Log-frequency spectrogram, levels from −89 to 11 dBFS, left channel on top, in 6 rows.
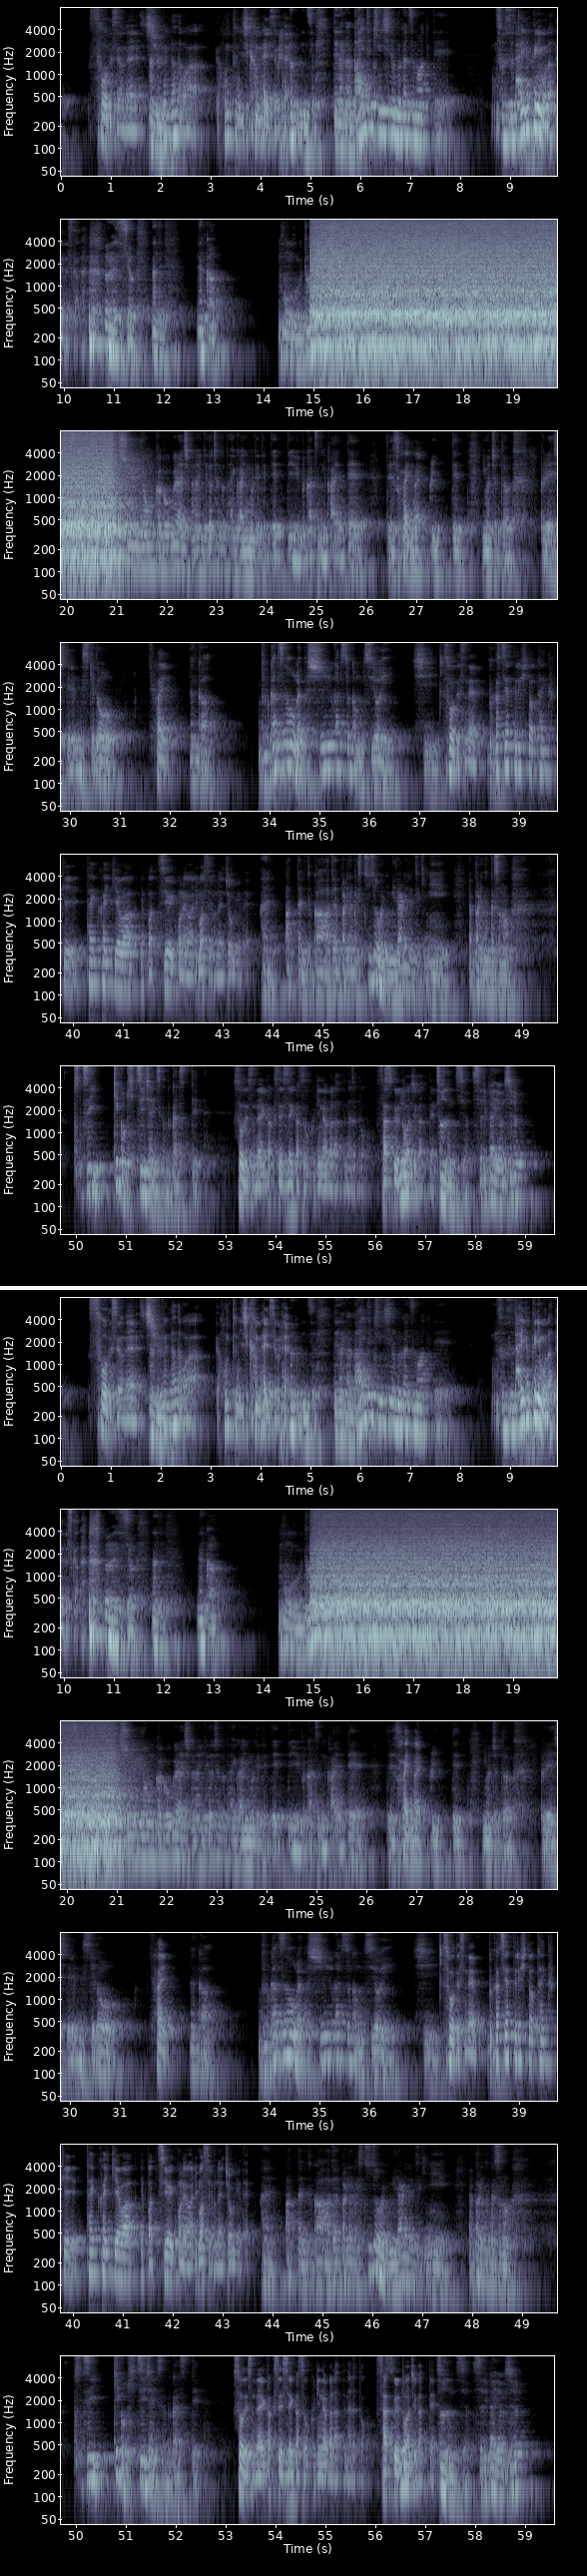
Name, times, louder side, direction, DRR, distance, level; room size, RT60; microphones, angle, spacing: voice 1, 0.6-2.8 3.1-4.6 8.7-10.7 18.4-18.9 26.6-27.1 31.7-31.9 37.5-43.5 53.2-55.8 56.0-57.2, right 2 dB, 55° right, 7 dB, 1.1 m, -29 dB
voice 2, 1.8-2.2 4.4-7.8 8.7-9.3 10.8-12.3 12.7-13.0 14.3-15.3 15.6-17.8 19.5-27.0 27.3-27.4 27.7-30.9 31.6-31.8 32.4-32.8 33.8-36.5 36.9-37.4 38.4-38.5 43.7-49.2 49.5-49.7 50.0-50.5 50.7-52.4 54.1-54.3 56.5-56.8 57.2-58.8, left 1 dB, 50° left, 0 dB, 2.8 m, -31 dB
sound 1, 14.9-21.6, left 2 dB, 75° left, 1.5 m, -17 dB
15.5 x 8.1 x 7.2 m, 0.98 s
head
